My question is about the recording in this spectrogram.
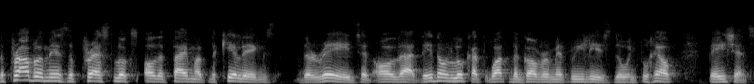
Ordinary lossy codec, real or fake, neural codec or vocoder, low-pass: Opus, 32 kbps; real; none; 7.2 kHz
